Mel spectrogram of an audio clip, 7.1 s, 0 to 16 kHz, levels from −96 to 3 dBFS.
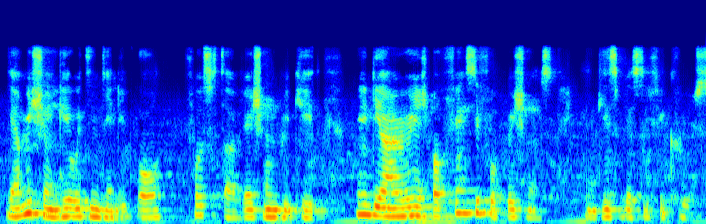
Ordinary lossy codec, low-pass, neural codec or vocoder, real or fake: none; 7.2 kHz; codec, 16 kHz, 4 kbps, X-Codec, HuBERT features, trained on general audio; fake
